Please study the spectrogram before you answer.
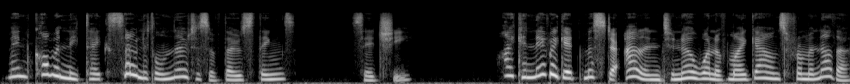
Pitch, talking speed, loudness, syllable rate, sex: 280 Hz, 175 wpm, -17 LUFS, 5.3 syllables/s, female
